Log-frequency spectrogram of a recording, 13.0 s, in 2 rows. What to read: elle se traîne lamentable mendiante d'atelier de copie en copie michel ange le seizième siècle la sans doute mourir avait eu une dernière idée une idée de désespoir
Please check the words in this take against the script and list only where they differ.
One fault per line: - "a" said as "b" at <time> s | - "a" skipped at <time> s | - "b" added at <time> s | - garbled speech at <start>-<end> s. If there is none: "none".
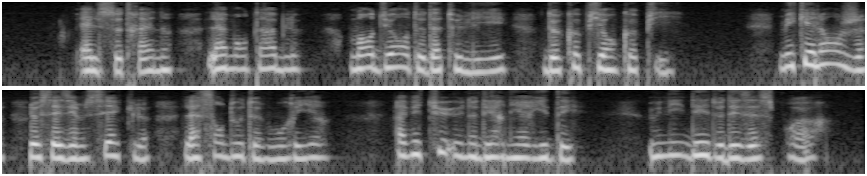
none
